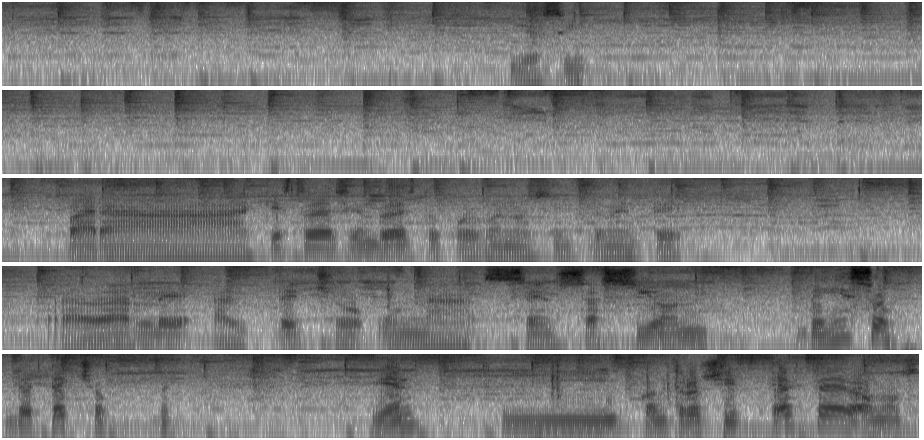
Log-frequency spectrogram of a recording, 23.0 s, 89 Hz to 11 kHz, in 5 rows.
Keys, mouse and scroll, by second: 0.0 shift+click, 1.6 shift+click, 3.1 shift+click, 4.4 shift+click, 5.8 shift+click, 7.1 shift+click, 8.2 shift+click, 11.7-15.3 drag, 16.0-16.6 ctrl+scroll down 4, 19.8 click, 21.7 ctrl+shift+f.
